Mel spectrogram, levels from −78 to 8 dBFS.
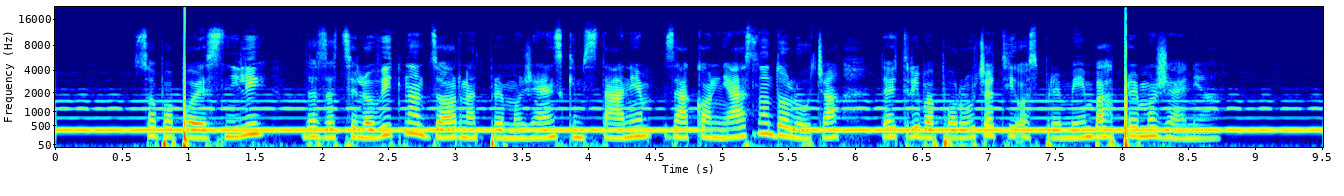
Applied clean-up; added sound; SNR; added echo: none; Wind instrument, woodwind instrument; 2 dB; none.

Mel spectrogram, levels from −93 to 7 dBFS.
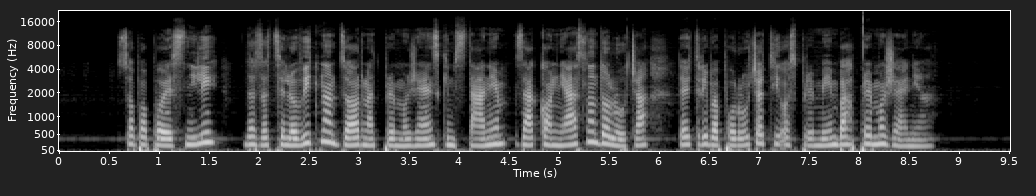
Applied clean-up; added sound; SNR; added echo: neural mask model DeepFilterNet 3.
